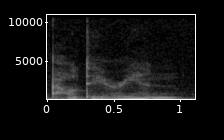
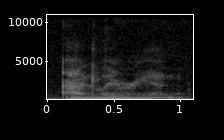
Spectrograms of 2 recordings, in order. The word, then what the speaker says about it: Adlerian: I pronounced it Aldarian, and it's actually Adlerian.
